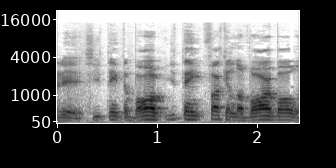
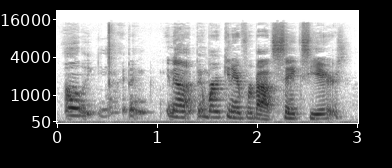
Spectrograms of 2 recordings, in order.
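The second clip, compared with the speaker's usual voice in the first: worker voice; 9 semitones higher, 6 dB quieter than usual. Retold or imitated. Voicing ice cream worker.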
